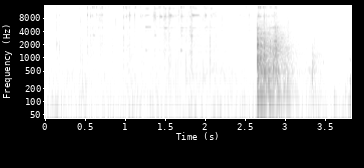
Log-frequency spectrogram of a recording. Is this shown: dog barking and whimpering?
no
